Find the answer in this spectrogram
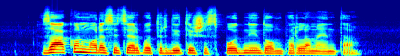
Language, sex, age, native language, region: Slovenian, female, 18-29, Slovenian, Drava region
